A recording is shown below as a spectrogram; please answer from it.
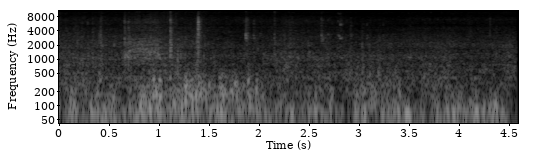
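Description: A sailboat crosses the English Channel in the open sea, with steady wind rushing past the microphone and a soft wash of water under the hull, plus a few faint creaks and knocks aboard.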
